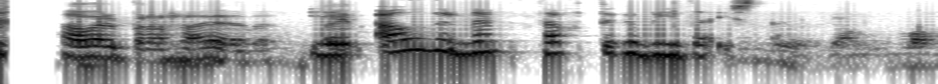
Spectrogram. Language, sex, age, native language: Icelandic, female, 13, Icelandic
